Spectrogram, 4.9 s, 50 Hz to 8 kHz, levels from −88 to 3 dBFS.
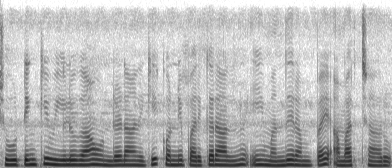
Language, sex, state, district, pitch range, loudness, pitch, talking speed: Telugu, female, Andhra Pradesh, Srikakulam, 205-230 Hz, -15 LUFS, 220 Hz, 110 wpm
